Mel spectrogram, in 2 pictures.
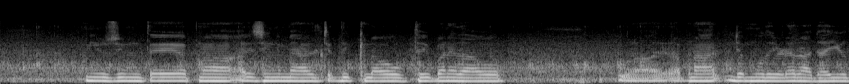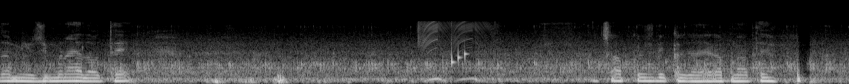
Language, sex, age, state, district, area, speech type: Dogri, male, 18-30, Jammu and Kashmir, Samba, rural, spontaneous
